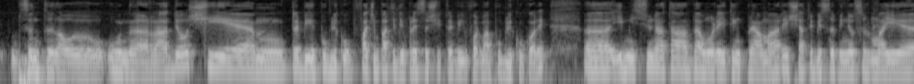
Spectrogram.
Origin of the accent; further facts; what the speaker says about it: Vatra Moldoviței, Suceava County, Romania; sunt din Vârtii Munte, acolo unde întoarce uliu cu frâna din mână, de acolo trag eu din Palti, nu, Vatra Moldoviței.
